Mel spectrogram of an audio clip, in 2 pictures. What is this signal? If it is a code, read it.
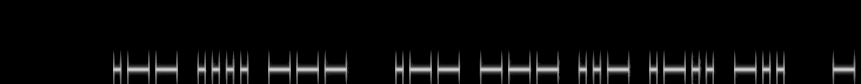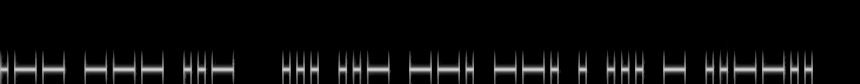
Morse code, heard as a keyed tone, about 17 wpm, 700 Hz. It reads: WHO WOULD YOU SUGGEST?
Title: Sentences from Top 1300 Words 17wpm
